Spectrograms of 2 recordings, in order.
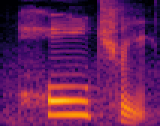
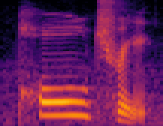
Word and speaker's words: poultry: you can also go to the poultry section pronunciation is poultry poultry as if you would pronounce pol II poultry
